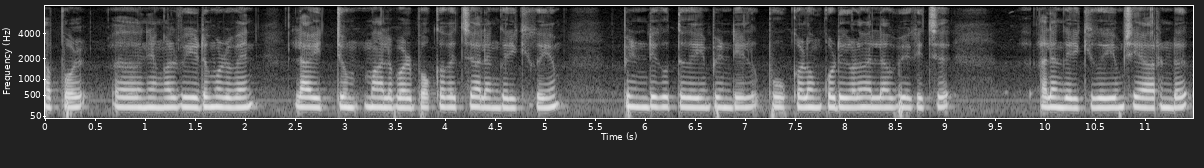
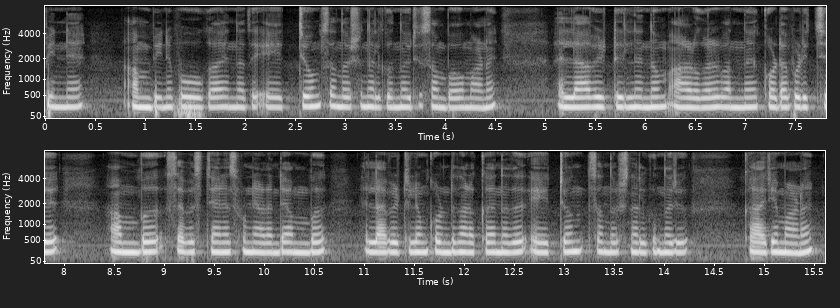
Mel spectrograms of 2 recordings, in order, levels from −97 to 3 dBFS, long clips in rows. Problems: none marked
